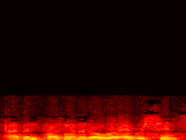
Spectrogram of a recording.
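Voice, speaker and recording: An actor playing a trusting, plain-spoken miner husband with folksy Western speech in an old radio drama. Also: male voice, medium pitch, fast, close to an everyday voice. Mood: earnest. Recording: dull, hissy old radio recording.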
